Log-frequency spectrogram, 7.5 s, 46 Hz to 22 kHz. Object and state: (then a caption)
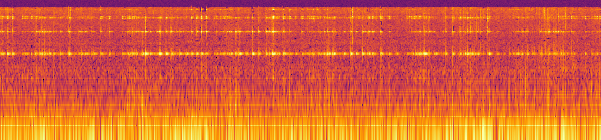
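Faceted glass tumbler. A clear, diamond-patterned faceted glass tumbler, hollow and empty, is tapped and lightly scratched on its facets with fingertips and short nails. The result is a quiet, steady stream of soft clicks, clinks and scratchy ticks, with a faint glassy ring near 2 kHz and high shimmering overtones over a low background rumble.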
